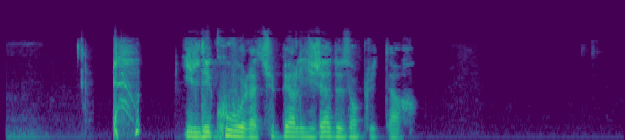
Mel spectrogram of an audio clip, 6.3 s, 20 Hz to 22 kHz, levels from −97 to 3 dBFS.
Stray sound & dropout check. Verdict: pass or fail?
fail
